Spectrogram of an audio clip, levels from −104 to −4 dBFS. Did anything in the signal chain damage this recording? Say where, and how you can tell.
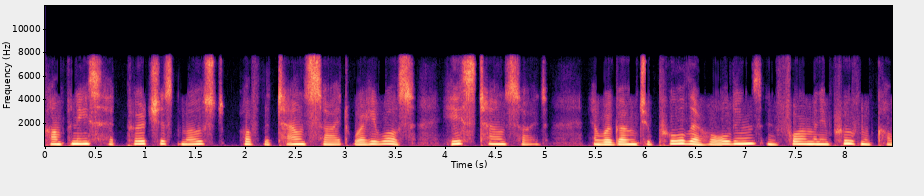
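No, nothing in the chain has damaged this speech; it comes through a Speex codec at a fairly generous setting, which only lightly colours the sound and leaves nothing above about 7.6 kHz, just as you'd expect from that path.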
